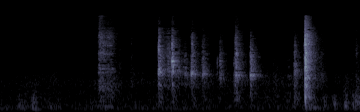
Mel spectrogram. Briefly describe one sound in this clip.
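A plastic block clicks and taps against a hard surface.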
